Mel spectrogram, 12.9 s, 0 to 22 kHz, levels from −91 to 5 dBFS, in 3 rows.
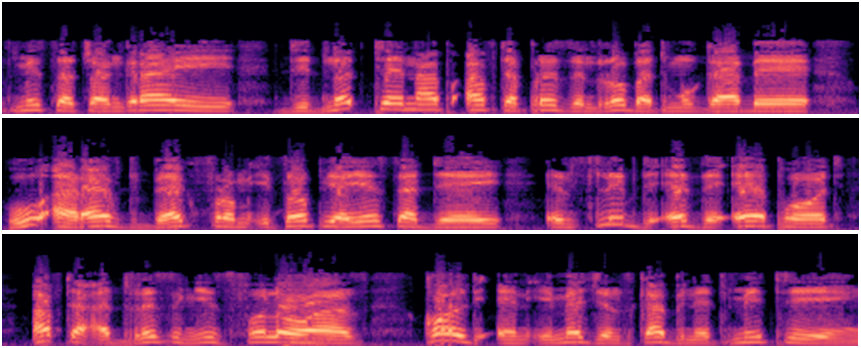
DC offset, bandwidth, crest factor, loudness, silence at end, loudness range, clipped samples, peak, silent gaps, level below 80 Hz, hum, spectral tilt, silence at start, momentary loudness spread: under 0.1%; 6.2 kHz; 12 dB; -16 LUFS; 0 s; 2 LU; under 0.1%; -4 dBFS; none; -54 dBFS; none; -7 dB/octave; 0.05 s; 10 LU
